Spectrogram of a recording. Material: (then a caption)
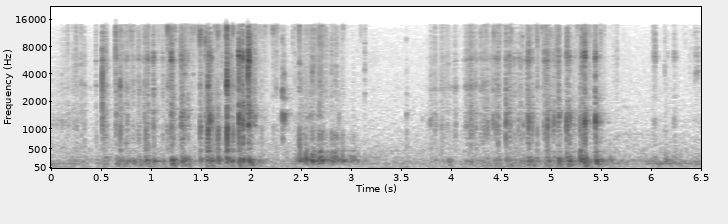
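Soap. A solid oval green Dalan bar soap, held in the hand, is shaved and scraped with a utility knife blade. Crisp, bright scraping and rasping strokes come in two busy bursts separated by a short quiet pause, with little low end.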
